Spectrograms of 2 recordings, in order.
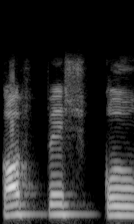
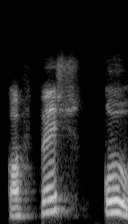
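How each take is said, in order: First: Said in the usual way. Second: কু said with a deep throaty qaf, not a plain k, pitched higher; deep qaf sound. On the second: Shown as a demonstration. Teacher corrects students to a deep throaty কু. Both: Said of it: "কফ পেশ কিন্তু কু না".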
